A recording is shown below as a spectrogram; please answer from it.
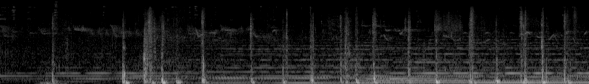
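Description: Horse hooves clip-clop in a steady walking rhythm while riding in a video game, the clear thuds repeating over a low sustained tonal background.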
